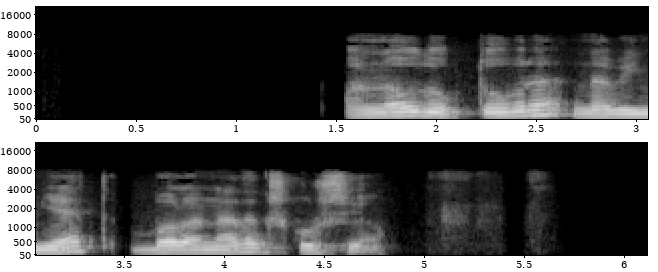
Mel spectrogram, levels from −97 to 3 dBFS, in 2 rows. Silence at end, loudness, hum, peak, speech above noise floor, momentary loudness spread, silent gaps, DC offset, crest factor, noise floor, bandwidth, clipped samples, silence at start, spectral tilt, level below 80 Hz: 1.35 s; -21 LUFS; none; -6 dBFS; 38 dB; 10 LU; none; under 0.1%; 18 dB; -58 dBFS; 7.8 kHz; under 0.1%; 1.55 s; -6.5 dB/octave; -62 dBFS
